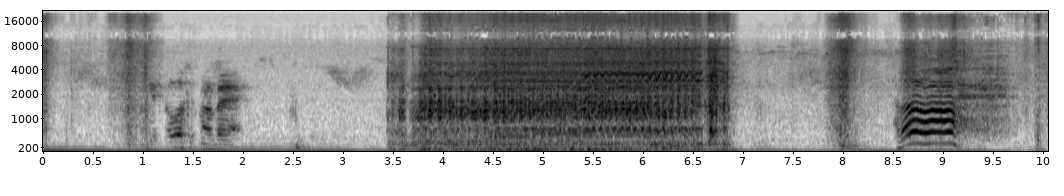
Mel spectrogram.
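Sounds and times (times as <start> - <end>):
drill cutting into wood: 3.5 - 6.9.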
